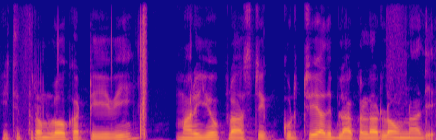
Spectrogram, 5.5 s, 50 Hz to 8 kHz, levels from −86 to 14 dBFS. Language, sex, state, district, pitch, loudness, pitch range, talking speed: Telugu, male, Telangana, Mahabubabad, 110 Hz, -17 LUFS, 105-115 Hz, 120 wpm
